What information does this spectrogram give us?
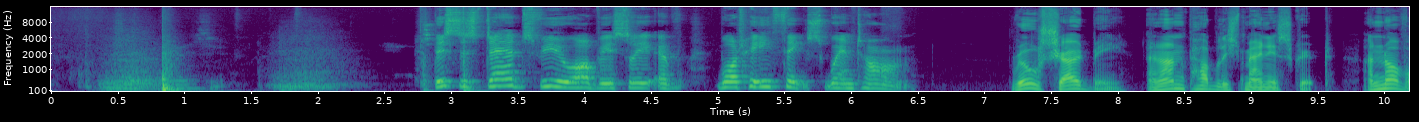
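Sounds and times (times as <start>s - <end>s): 
drawer sliding open: 0.3s - 2.3s
speech: 2.9s - 6.6s, 7.2s - 10.1s.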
